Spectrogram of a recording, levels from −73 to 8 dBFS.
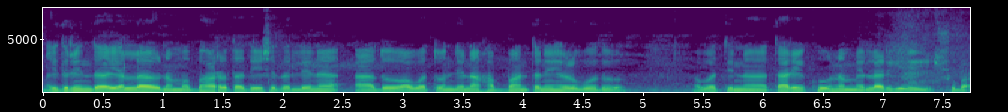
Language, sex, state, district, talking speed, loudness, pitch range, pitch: Kannada, male, Karnataka, Dharwad, 115 wpm, -15 LUFS, 140-150 Hz, 140 Hz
